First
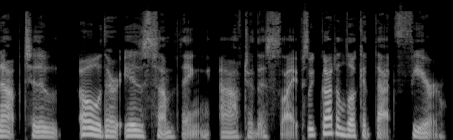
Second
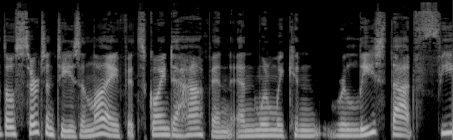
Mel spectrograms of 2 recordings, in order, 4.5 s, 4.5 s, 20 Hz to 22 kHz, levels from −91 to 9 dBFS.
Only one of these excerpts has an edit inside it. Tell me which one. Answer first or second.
first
